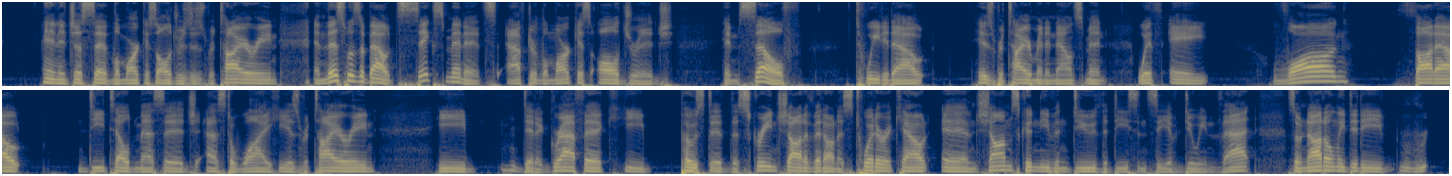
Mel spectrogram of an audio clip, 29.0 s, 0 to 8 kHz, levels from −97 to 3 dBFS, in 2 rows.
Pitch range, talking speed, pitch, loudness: 100-125 Hz, 135 wpm, 110 Hz, -31 LUFS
